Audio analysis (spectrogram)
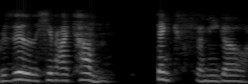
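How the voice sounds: A woman does a put-on character voice at a medium pitch, with hissing. Her pace is fairly slow.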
